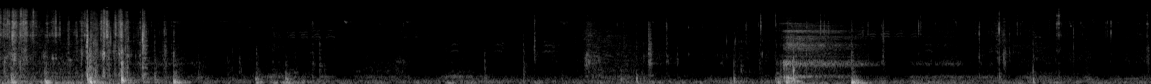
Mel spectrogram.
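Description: A freshly landed bass flopping and slapping on a boat deck: a quick run of loud thumps in the first two seconds. Then quieter scattered clicks and handling as the fish is held and unhooked from a square-bill crankbait.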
